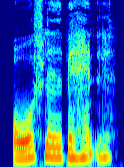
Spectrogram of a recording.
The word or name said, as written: overfladebehandle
